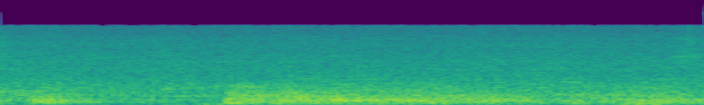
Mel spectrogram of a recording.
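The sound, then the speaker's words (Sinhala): Thunder from a lightning strike: a low, continuous rumble that swells abruptly partway through and then stays heavy and steady to the end. “කැමරාවකට අකුණ වැදුනා. කොහේ හරි.”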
